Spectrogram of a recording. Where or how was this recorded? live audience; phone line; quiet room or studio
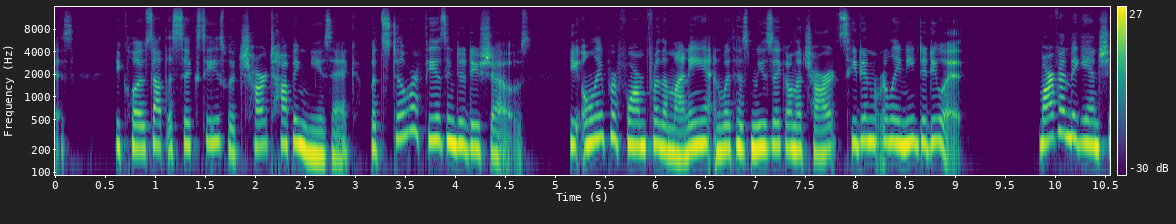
quiet room or studio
